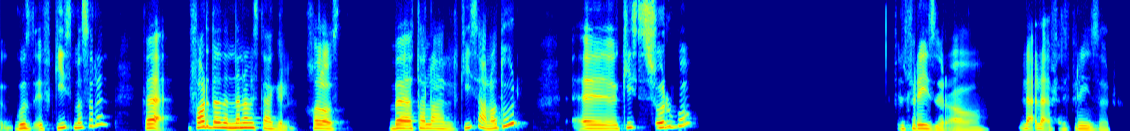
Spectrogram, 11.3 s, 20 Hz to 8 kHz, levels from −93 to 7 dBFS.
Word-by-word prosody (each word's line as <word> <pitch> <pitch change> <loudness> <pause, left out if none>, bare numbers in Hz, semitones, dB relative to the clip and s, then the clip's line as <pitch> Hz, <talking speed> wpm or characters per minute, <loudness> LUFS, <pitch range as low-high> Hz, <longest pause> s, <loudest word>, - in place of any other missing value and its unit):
جزء 215 -1 +1
في 195 - -16
كيس 265 +3 -3
مثلًا 295 +9 -4 0.4
ف 240 - 0 0.4
فرضًا 300 +4 +5
إن 265 -3 +5
أنا 280 +2 +6
مستعجلة، 210 -11 -1 0.2
خلاص 210 -4 +2 0.5
باطلّع 225 0 +3
الكيس 205 - -7
على 225 -3 +1
طول 400 - +2 0.6
آآ، 215 -5 +2
كيس 285 +7 -5
شوربة. 325 - 0 1.9
في 210 - -23
الفريزر 195 -6 -1
آه، 150 0 -7 0.3
لأ، - - -1
لأ - - -1
في 180 +1 -19
الفريزر. 170 -5 -6
220 Hz, 125 wpm, -22 LUFS, 195-275 Hz, 1.9 s, أنا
